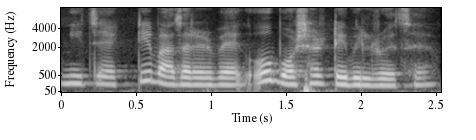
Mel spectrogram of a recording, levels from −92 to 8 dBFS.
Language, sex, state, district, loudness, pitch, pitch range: Bengali, female, Tripura, West Tripura, -14 LUFS, 215 Hz, 200-235 Hz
